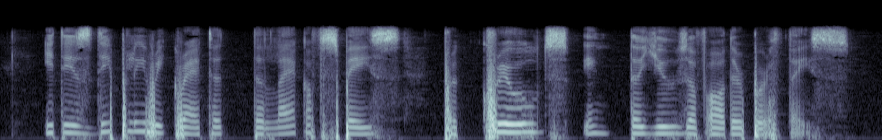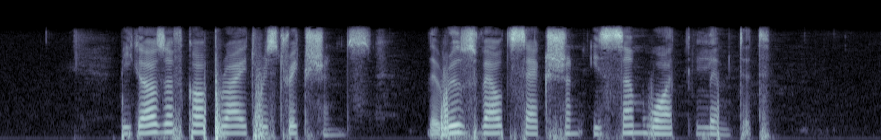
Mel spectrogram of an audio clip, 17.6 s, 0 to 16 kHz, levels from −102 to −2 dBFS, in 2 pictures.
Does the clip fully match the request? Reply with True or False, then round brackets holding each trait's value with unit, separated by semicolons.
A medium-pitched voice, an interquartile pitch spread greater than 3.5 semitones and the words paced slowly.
False (180 Hz; 2.7 semitones; 80 wpm)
